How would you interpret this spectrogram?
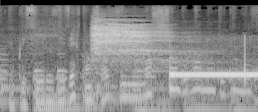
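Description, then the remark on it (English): A steady electronic ringing tone of an outgoing phone call to a mother begins partway through and holds loud and unbroken to the end, preceded by muffled voices and a burst of hissy noise. “Oh my gosh, mom, answer the phone.”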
